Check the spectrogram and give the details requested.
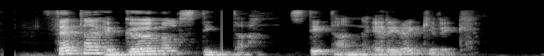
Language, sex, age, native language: Icelandic, male, 30-39, English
